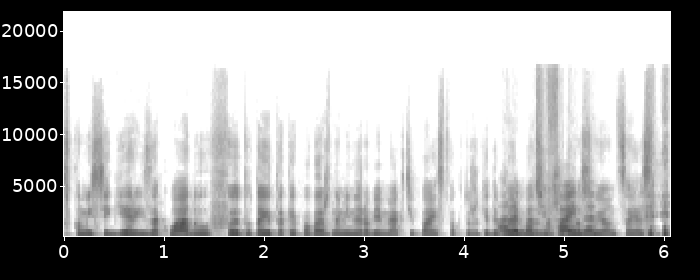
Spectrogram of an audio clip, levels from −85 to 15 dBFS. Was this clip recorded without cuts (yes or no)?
yes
